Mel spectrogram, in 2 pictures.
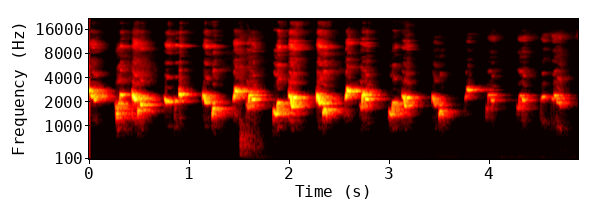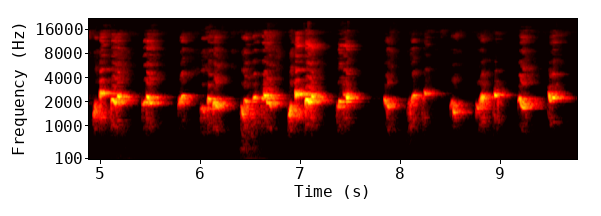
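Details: Sooty-headed bulbul song intended to coax other birds to sing: chattering whistled notes in dense clusters at first, then spacing out into single bright notes, with a faint knock early on.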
